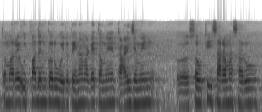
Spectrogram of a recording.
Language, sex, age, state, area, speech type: Gujarati, male, 18-30, Gujarat, urban, spontaneous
